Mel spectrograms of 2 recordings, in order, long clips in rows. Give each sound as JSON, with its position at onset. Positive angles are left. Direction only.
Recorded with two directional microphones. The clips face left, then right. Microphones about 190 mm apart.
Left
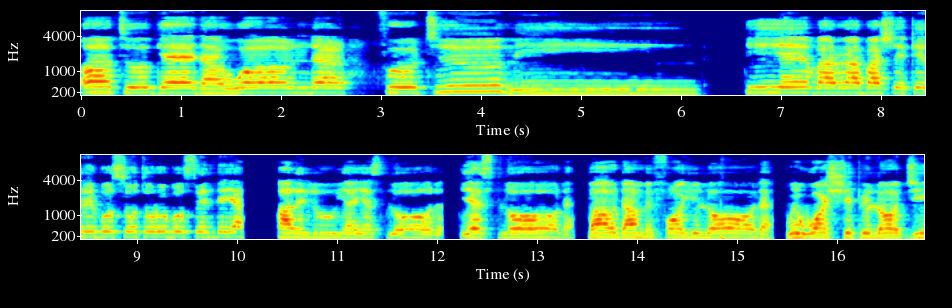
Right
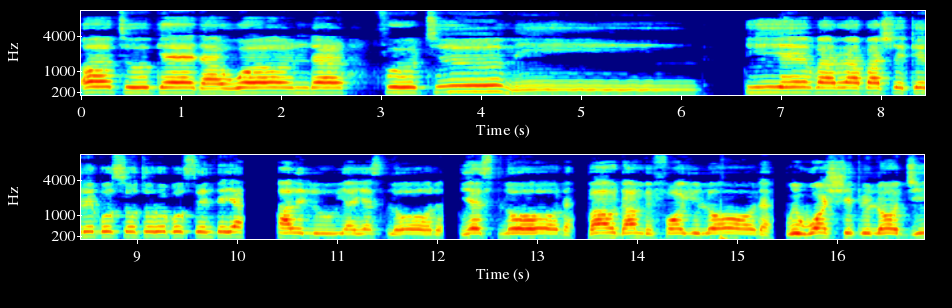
{"t": 0.4, "sound": "mantra", "side_deg": -35}
{"t": 6.6, "sound": "a sound", "side_deg": -50}
{"t": 7.0, "sound": "mantra", "side_deg": -50}
{"t": 13.5, "sound": "a man's voice", "side_deg": -10}
{"t": 14.9, "sound": "a man's voice", "side_deg": -30}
